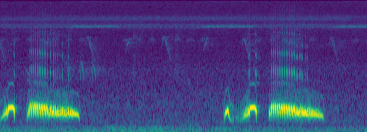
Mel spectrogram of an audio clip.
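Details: Spotted dove call used as a lure to get reluctant doves to call: two phrases, each a short hooked coo followed by a long, steady, mellow coo of about a second, separated by a pause; faint background hiss.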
